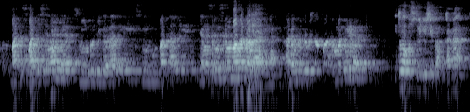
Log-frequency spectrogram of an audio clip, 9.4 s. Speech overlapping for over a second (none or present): none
